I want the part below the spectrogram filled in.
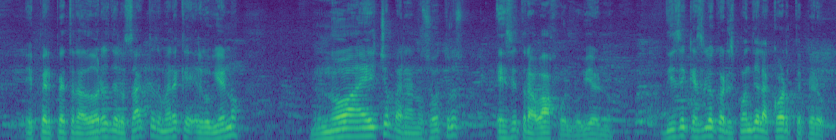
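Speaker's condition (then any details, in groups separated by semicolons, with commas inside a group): No condition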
